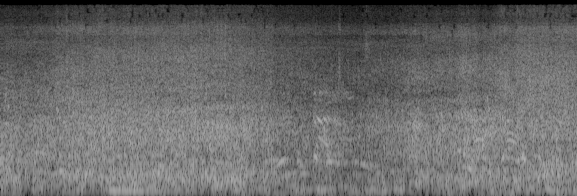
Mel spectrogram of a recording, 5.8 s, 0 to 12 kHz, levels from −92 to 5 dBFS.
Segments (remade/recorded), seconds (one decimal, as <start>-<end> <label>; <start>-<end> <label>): 0.0-5.8 recorded

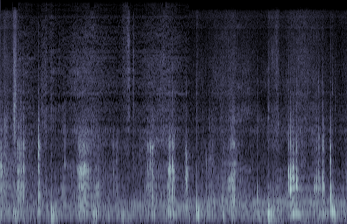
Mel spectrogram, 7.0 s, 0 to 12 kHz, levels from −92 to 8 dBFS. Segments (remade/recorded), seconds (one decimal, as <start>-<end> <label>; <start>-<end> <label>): 0.0-0.9 recorded; 0.9-7.0 remade

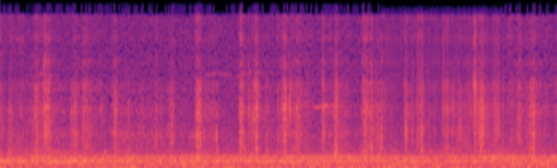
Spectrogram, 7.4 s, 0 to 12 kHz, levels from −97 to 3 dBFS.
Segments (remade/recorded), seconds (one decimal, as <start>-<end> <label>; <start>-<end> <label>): 0.0-5.1 recorded; 5.1-6.7 remade; 6.7-7.4 recorded

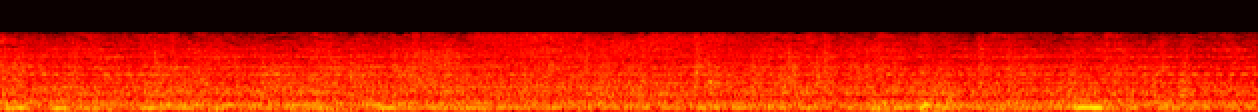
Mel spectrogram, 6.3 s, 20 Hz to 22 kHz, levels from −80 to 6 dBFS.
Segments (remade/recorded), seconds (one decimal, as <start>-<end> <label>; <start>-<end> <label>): 0.0-6.3 remade

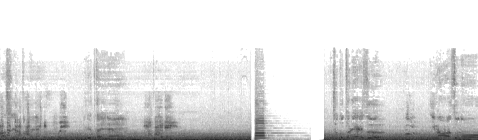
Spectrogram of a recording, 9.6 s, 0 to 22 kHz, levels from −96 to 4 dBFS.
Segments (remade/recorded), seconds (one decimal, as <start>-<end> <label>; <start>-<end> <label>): 0.0-0.4 recorded; 0.4-1.3 remade; 1.3-1.9 recorded; 1.9-4.0 remade; 4.0-9.6 recorded

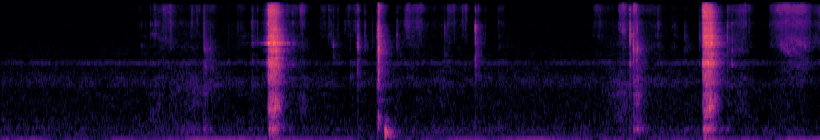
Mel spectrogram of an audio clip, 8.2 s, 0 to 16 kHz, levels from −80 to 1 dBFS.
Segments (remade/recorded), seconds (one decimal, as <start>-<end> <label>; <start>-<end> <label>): 0.0-2.4 recorded; 2.4-3.6 remade; 3.6-8.2 recorded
